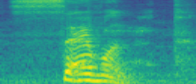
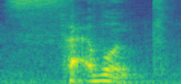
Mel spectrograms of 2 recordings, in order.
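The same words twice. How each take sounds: The two takes are said the same way.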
